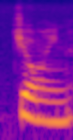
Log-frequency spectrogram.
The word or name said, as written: join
